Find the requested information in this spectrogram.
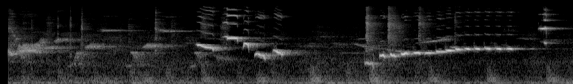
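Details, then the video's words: White-rumped shama, a kept male, singing: long rich whistled notes, some sliding upward, mixed with sharp chips and a fast stuttering trill near the end. "White Rumped Shama"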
